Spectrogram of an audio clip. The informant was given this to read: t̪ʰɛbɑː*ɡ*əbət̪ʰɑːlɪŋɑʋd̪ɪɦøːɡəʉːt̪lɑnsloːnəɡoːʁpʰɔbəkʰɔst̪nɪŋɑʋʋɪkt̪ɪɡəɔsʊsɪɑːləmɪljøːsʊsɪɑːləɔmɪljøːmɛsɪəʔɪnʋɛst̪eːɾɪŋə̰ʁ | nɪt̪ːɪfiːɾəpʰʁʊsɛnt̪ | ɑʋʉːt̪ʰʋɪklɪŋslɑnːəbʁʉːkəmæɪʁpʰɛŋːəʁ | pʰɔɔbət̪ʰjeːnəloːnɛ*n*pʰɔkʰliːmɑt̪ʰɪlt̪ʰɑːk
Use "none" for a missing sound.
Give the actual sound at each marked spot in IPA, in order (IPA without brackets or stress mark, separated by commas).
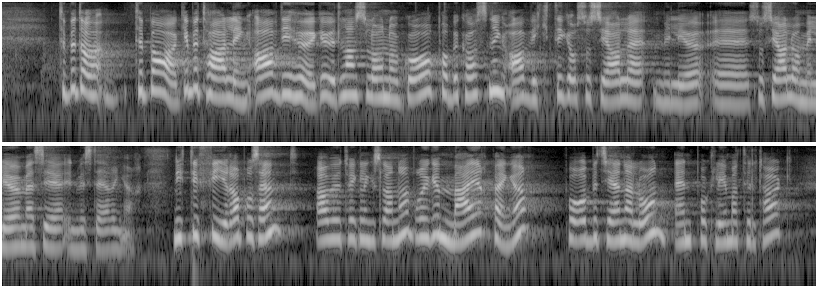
ɡ, n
